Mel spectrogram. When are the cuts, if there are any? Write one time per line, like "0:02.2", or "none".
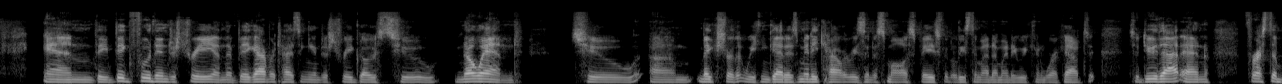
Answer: none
